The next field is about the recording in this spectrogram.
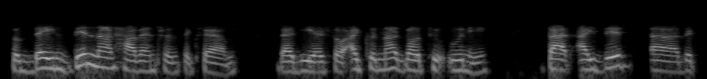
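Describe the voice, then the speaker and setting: A woman from Peru hosts a small online seminar, her voice sitting low and coming through a thin, phone-like video-call line. She talks haltingly, restarting phrases and filling pauses with "uh" and "um". The sound is dry, with no room around it. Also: dry recording. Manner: halting, many fillers and restarts. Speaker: seminar host. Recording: tinny phone-like call audio.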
